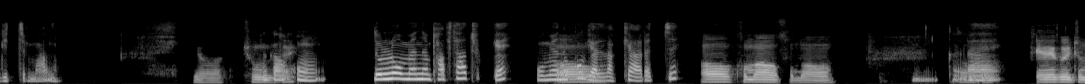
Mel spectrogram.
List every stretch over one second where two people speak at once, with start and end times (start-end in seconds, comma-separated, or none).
none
